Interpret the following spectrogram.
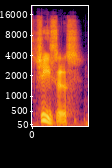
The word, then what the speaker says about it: Jesus: I'm I'm gonna be honest because it's like it just it it's Jesus but it's pronounced in the Spanish is Jesus.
